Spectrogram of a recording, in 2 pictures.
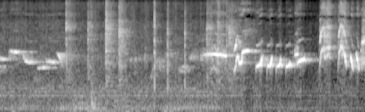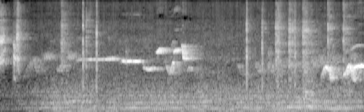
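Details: White-rumped shama song for coaching young birds: scattered whistled notes with sharp clicks and a busy patch of quick notes midway, over a steady low murmur.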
